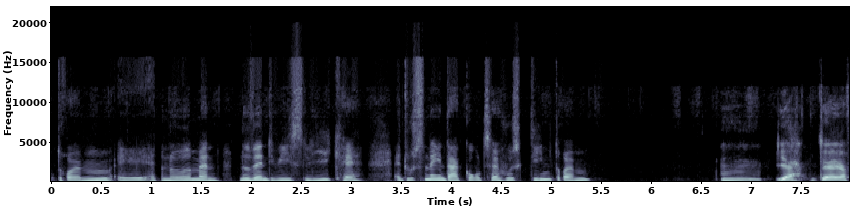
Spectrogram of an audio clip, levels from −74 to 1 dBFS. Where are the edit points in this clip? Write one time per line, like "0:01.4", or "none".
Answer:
0:01.1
